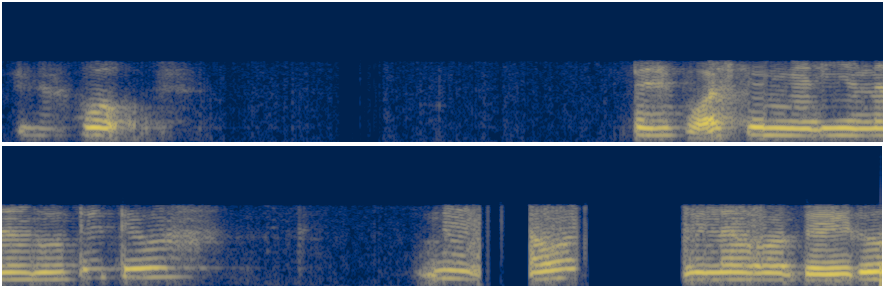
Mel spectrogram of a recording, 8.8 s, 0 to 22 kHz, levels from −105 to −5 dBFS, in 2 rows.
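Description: Speech carried over the iLBC codec, band-limited to roughly 300 Hz to 3.7 kHz and coded in 20 ms frames at a rate that fits 15.2 kbps. The codec damage is plainly audible as a rough, slightly synthetic texture, which sets it apart from a simple low-pass telephone filter that would sound muffled rather than coarse. Lost iLBC frames appear at 3.79 to 3.83 s, a gap of about 40 ms, and again around 5.89 to 5.90 s, where about 120 ms of loss is scattered across 160 ms with runs up to about 40 ms. Unlike a true dropout, these gaps are not silent. They are filled by a repeated pitch cycle that sounds like a held, buzzy vowel, and the voice snaps back immediately because each frame decodes on its own. From 6.62 to 8.23 s a grainy, signal-following distortion sits roughly 20 dB below the speech. Its likely cause is low bit depth without dither, with the audio rounded to about 6 bits. Background hiss would stay steady, but this grit rises and falls with the speech.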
